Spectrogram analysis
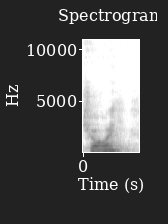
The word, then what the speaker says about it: Chy: I'm going to listen to Chy, pronounced Chy, like sky.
